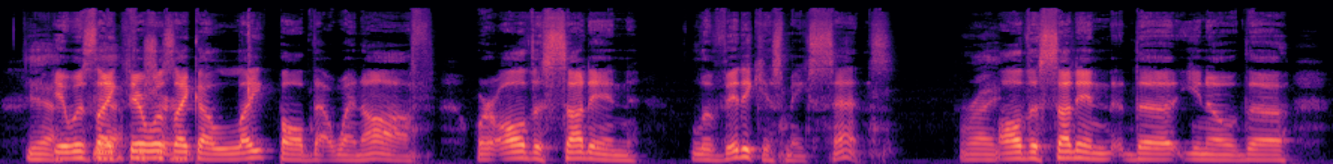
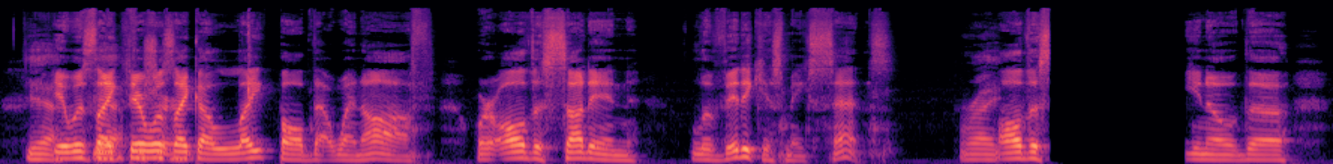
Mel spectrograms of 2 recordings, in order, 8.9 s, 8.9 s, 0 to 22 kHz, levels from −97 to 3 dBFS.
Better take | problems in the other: first | audio cutting out; at 7 s for 1 s

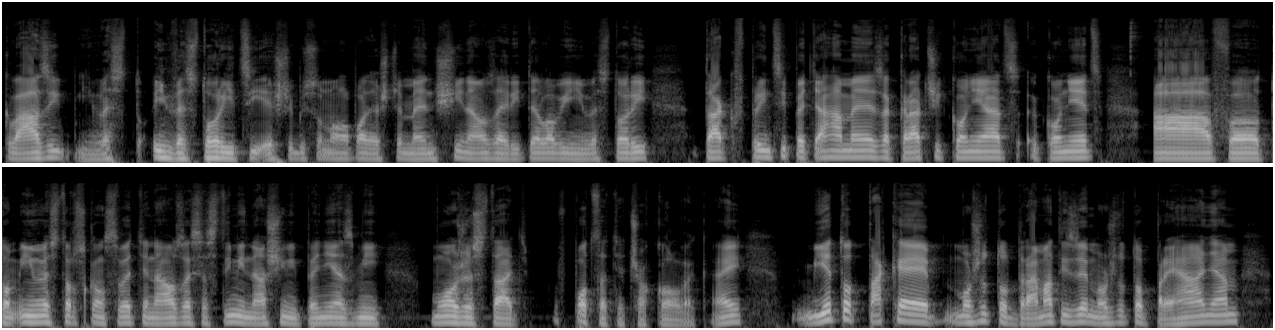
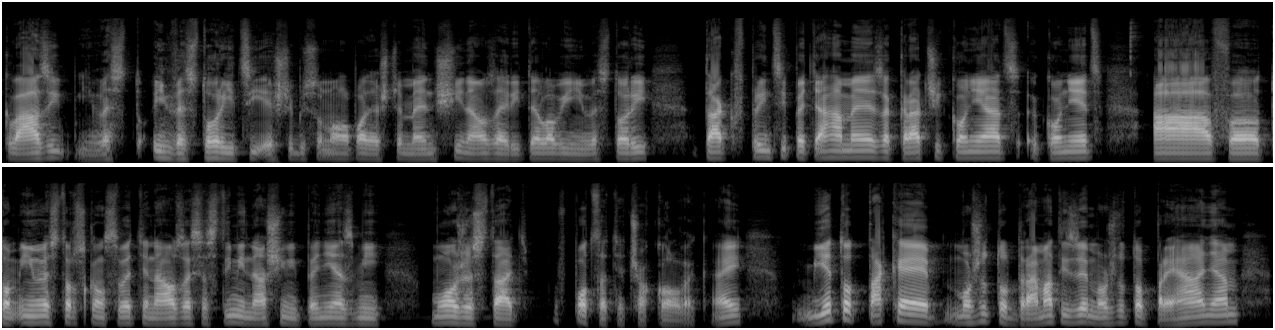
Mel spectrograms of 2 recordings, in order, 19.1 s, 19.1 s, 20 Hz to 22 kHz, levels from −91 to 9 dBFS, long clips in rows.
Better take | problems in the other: first | thin; very; fading below 550 Hz

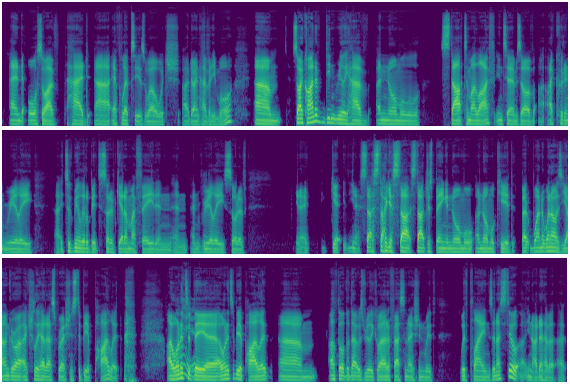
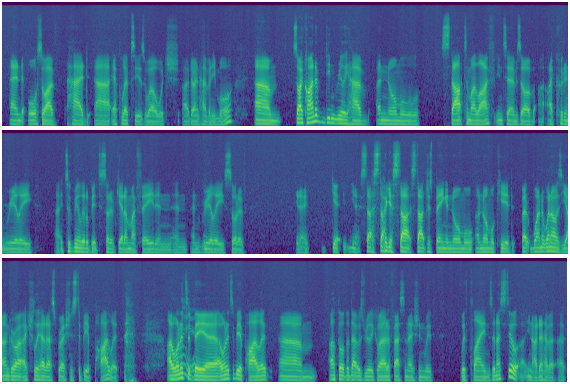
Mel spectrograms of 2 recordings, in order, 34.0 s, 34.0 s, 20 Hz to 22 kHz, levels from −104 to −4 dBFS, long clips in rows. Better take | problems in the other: first | hiss; faint; throughout; 25 dB below the speech

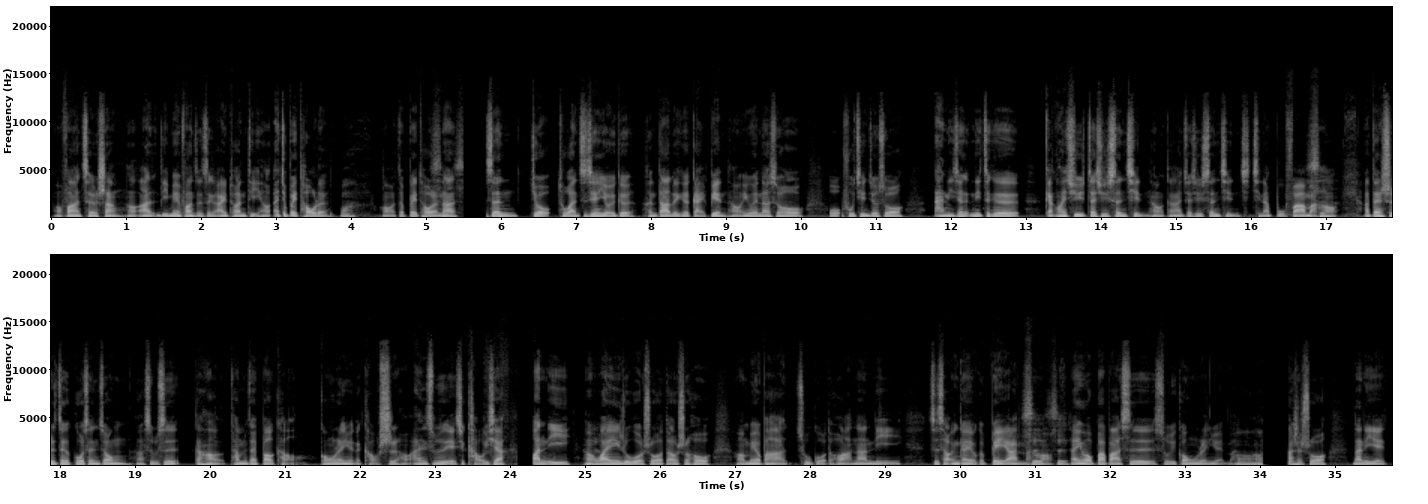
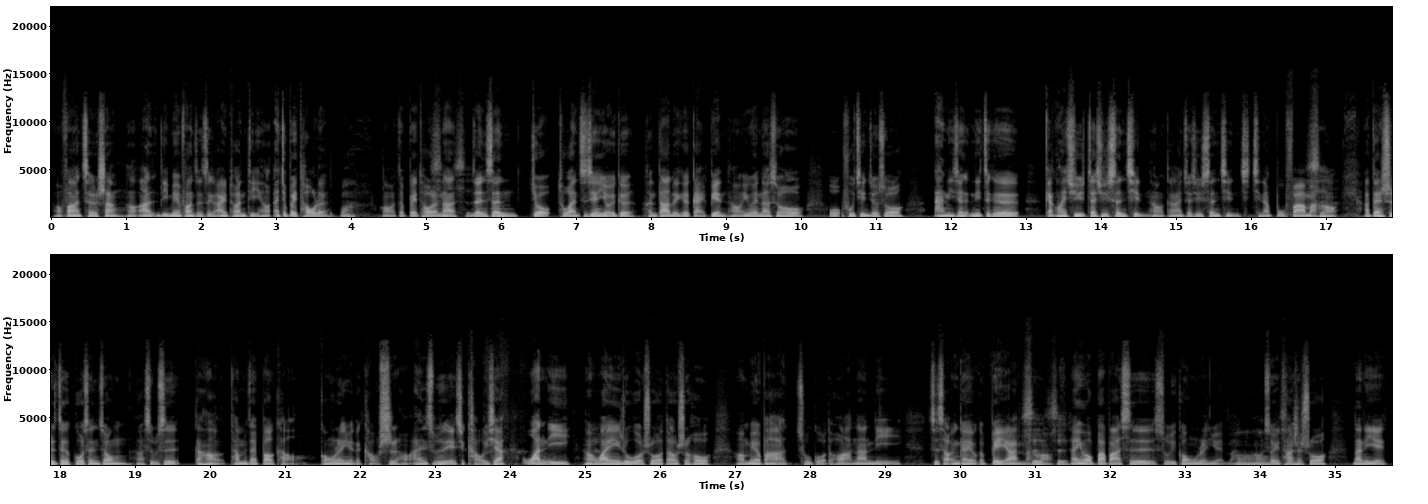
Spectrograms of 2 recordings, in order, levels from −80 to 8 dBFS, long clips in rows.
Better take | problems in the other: second | audio cutting out; at 5.5 s, at 24 s and at 34 s

